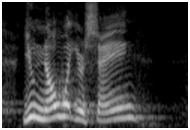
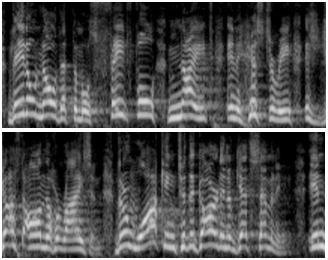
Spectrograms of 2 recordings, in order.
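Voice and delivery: emphatic, higher-pitched sermon delivery; preaching; 5 semitones higher than usual. Real, not acted. Pastor relaying Jesus's warning to his disciples, urgent preaching. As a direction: drive each phrase home to the congregation. Preaches after the comic story.

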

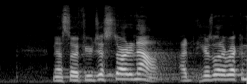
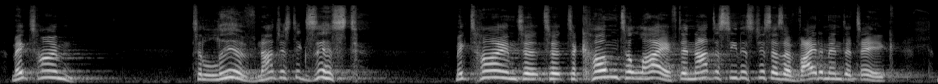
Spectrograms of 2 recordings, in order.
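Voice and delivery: higher, lifted preaching voice; impassioned preaching; 4 semitones higher than usual. Real, not acted. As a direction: preach it with rising urgency, pitched up. Preacher's closing exhortation.

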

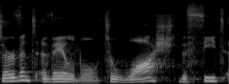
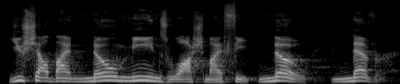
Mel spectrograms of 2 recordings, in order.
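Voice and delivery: slow, weighty "You shall by no means wash my feet. No, never."; preacher hammering home Peter's double negative, slowly; emphatic; slower than usual. Retold or imitated. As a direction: press every word of the refusal. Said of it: "He's that emphatic about it".

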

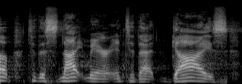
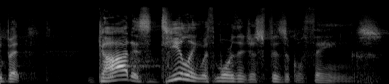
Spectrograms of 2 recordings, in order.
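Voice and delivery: ordinary talk, nothing marked

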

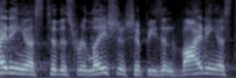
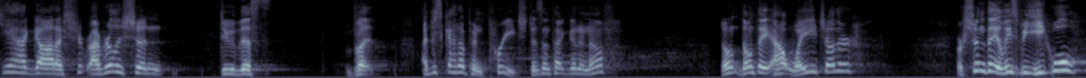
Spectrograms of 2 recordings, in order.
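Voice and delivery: higher, pleading self-justifying whine; bargaining with God; 7 semitones higher than usual. Retold or imitated. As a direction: talk your way out of it with God. Preacher acts his bargaining with God.

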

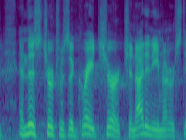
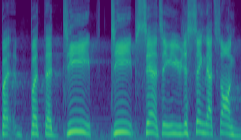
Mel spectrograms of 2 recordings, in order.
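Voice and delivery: ordinary talk, nothing marked

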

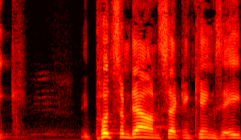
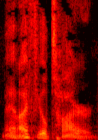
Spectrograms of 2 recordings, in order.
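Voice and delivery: tired sigh; 9 semitones lower, 10 dB quieter than usual. Acted. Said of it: "And then you're like".

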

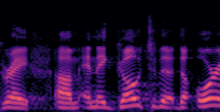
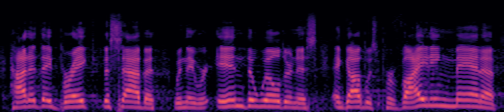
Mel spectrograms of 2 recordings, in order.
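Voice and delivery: normal talking voice

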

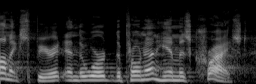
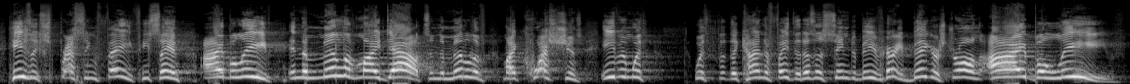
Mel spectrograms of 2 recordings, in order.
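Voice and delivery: loud, high, full-force sermon delivery; impassioned preaching; 7 semitones higher, 10 dB louder than usual. Real, not acted.

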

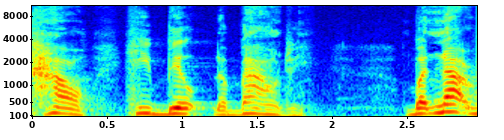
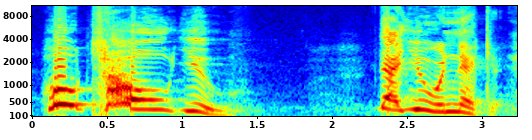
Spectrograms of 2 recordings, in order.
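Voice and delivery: higher, louder and slow, booming it out; thundering question; 8 semitones higher, 8 dB louder, slower than usual. Acted. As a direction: make the whole church hear it. Same question repeated, thundered.

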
